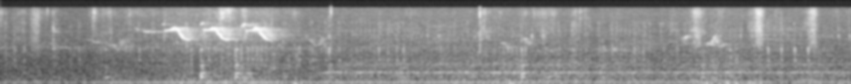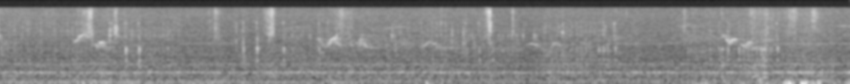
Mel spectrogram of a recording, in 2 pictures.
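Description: Faint bird chirps: a quick run of three or four short, downward-sweeping high chirps about a second in, then scattered single chirps, over a faint steady hum.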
